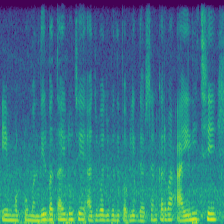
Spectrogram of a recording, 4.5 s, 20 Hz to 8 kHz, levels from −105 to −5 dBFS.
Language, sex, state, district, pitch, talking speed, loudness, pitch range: Gujarati, female, Gujarat, Gandhinagar, 180 Hz, 175 wpm, -20 LUFS, 170-195 Hz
